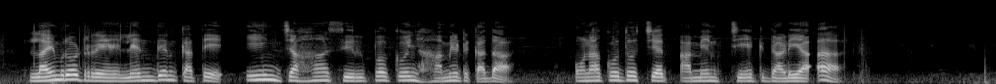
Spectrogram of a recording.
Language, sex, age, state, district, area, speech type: Santali, male, 18-30, West Bengal, Purba Bardhaman, rural, read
